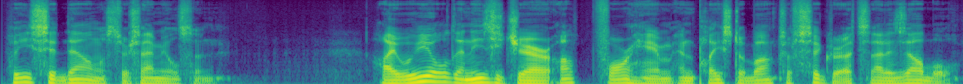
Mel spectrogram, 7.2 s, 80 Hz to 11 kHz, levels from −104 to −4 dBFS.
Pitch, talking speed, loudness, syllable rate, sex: 100 Hz, 185 wpm, -17 LUFS, 5.4 syllables/s, male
